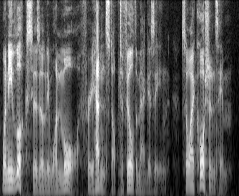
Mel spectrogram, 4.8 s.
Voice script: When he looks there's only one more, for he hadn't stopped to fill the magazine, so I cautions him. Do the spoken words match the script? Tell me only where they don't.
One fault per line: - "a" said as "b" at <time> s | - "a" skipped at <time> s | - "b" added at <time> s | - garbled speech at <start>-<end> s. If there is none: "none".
none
